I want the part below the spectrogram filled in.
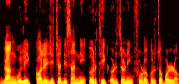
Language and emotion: Goan Konkani, neutral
